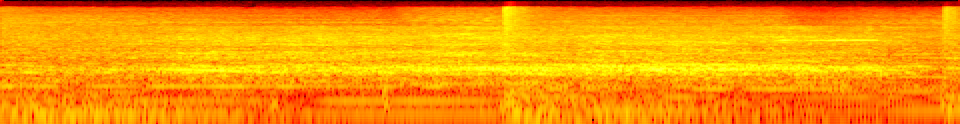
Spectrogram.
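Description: A large crowd roars and murmurs at an open-ground political rally, a steady, dense wash of voices and cheering heard from within the gathering.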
